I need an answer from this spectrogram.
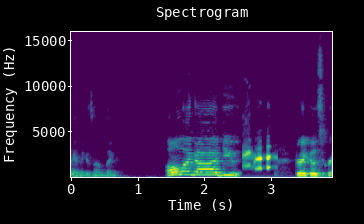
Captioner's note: ribbit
